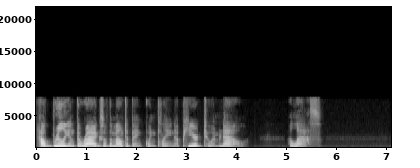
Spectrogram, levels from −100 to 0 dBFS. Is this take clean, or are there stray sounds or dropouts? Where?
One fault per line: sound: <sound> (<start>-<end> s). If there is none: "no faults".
no faults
